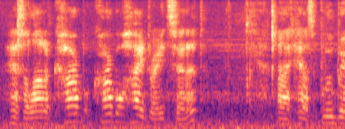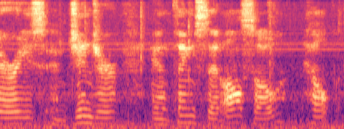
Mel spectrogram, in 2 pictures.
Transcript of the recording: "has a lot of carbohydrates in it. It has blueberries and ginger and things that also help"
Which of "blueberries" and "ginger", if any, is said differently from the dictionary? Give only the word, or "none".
none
